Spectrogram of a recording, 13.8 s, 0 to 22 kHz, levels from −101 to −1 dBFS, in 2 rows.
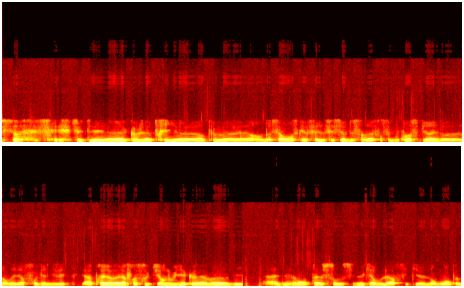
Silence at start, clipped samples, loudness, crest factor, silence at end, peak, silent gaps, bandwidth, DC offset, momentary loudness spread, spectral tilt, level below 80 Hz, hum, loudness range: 0 s; under 0.1%; -19 LUFS; 16 dB; 0 s; -4 dBFS; none; 3.8 kHz; under 0.1%; 9 LU; -7 dB/octave; -58 dBFS; none; 3 LU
